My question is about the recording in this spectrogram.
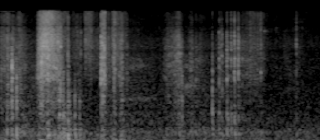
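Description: Paper rustling faintly in several short bursts as a card is opened and handled, dying away after about three seconds.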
